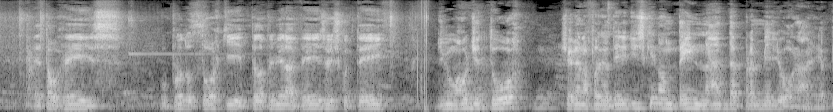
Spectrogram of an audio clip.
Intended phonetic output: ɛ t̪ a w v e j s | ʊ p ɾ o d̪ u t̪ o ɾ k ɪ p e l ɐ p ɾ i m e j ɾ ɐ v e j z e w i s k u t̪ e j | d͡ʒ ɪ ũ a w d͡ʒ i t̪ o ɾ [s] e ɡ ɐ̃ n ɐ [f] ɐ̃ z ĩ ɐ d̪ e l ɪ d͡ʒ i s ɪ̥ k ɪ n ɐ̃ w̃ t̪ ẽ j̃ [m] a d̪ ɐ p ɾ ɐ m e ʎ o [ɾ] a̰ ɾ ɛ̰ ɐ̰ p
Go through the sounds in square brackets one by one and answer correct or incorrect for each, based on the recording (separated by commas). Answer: incorrect, correct, incorrect, correct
